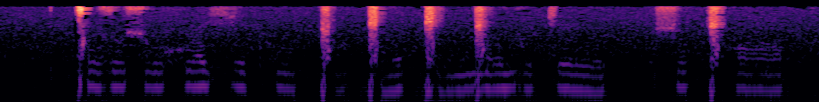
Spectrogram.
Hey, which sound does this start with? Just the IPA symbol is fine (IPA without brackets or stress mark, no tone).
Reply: ǀ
